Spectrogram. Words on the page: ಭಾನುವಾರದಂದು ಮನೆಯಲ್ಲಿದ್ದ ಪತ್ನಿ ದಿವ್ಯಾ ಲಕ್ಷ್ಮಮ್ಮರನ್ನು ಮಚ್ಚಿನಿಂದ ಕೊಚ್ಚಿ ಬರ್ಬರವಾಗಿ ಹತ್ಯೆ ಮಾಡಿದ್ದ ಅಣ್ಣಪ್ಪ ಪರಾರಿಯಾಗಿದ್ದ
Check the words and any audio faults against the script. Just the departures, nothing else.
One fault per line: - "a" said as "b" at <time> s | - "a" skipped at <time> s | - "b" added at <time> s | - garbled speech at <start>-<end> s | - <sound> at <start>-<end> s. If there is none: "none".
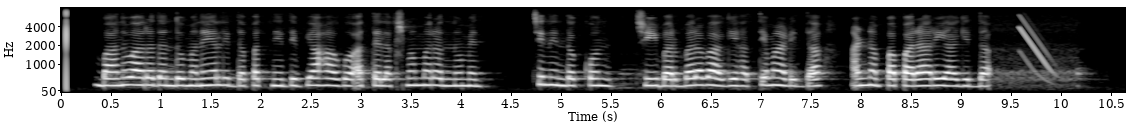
- "ಹಾಗೂ ಅತ್ತೆ" added at 2.6 s
- chirp at 9.6-10.0 s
